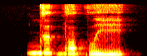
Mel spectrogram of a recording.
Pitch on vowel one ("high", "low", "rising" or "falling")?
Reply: falling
